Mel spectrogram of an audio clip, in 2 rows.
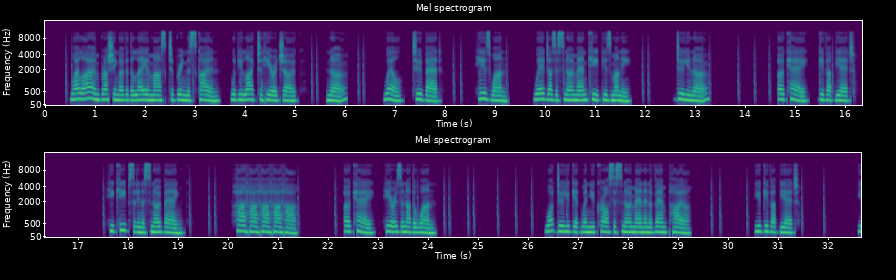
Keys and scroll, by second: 2.9 ., 26.0 ctrl+alt+-.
